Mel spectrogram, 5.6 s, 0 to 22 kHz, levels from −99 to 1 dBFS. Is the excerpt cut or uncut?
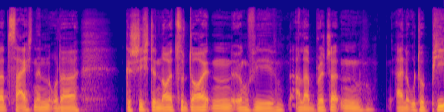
uncut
